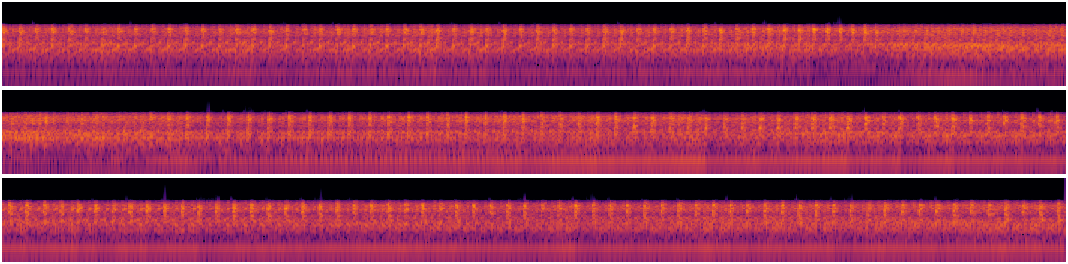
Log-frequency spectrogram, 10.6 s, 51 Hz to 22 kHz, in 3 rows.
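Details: 1993 Mitsubishi Eclipse 4G63 engine at idle wavering then settling, with a loose uneven knock about three per second; owner suspects a spun rod bearing; engine knock at idle.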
